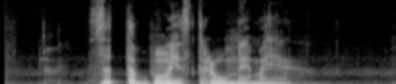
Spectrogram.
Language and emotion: Russian, positive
